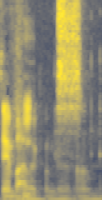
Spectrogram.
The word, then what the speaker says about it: Sambi Lokonga: Sambi Lokonga, I think that's how you pronounce it. Yes. Sambi Lokonga.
